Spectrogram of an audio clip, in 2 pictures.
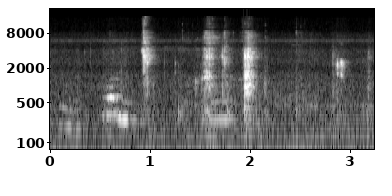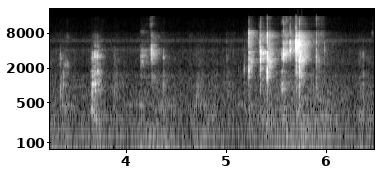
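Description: Close-up mouth sounds of chewing a bite of curried chicken drumstick: separate wet smacks and clicks a second or less apart. About five seconds in, a louder, denser run of clicks comes as the drumstick is torn apart by hand.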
